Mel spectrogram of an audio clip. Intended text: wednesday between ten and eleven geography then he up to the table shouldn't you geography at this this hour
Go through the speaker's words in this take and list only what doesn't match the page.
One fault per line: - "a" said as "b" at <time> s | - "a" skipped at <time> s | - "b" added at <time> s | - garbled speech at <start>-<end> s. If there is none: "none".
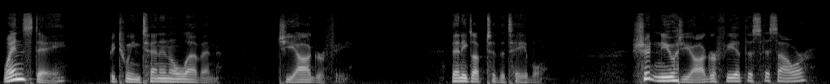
none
